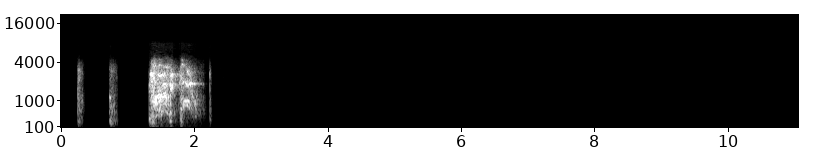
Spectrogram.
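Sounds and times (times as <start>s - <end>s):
person clearing throat over phone: 0.8s - 2.2s.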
